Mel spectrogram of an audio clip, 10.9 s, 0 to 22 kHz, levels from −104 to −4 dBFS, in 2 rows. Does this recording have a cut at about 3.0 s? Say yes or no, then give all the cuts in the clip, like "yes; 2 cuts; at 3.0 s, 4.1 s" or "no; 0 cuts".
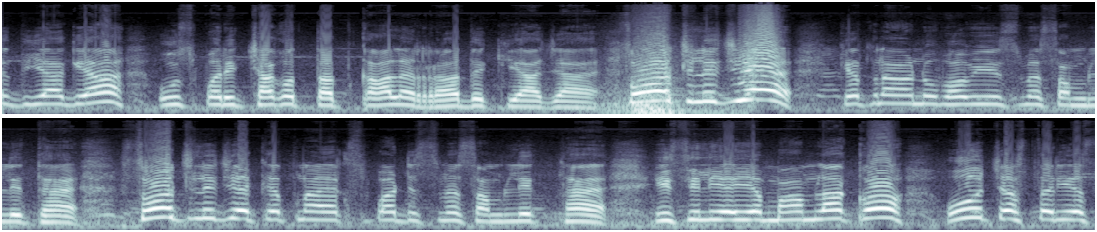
yes; 1 cut; at 3.0 s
